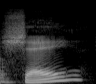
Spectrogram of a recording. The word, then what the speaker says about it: Skeie: Shea. S-K-E-I-E.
